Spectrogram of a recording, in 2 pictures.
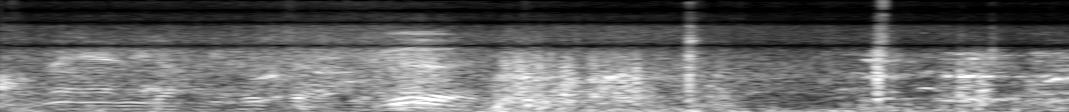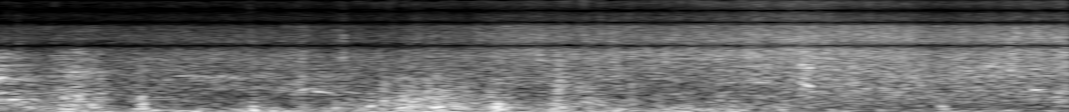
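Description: Wind buffeting the microphone over the sea, with faint voice-like sounds near the start and around two seconds in, and two sharp clicks about three and a half and four and a half seconds in.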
